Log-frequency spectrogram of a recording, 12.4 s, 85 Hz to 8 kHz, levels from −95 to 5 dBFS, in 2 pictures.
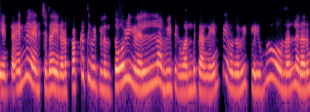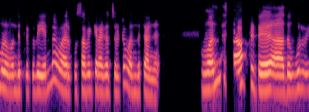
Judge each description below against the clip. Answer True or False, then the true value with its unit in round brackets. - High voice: True (215 Hz)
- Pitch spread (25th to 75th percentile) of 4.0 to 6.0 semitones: True (4.4 semitones)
